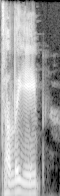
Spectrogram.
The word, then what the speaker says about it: Tlaib: I've never seen this word spelled like this. It's Talib. I don't know where they get this Tlaib.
